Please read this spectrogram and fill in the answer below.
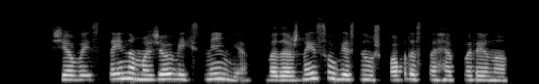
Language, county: Lithuanian, Marijampolė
